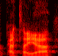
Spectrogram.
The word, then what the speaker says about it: Pattaya: Yes, I know the proper Thai way with the tones, Pattaya, but I like to say Pattaya, Pats, P-Town.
